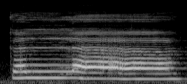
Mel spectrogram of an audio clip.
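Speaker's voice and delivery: very slow, stretched tilawat; Quran recitation. Shown as a demonstration. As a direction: draw the word out melodically. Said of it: "recitation demo in tajweed lesson". (کھینچ کر تلاوت)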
